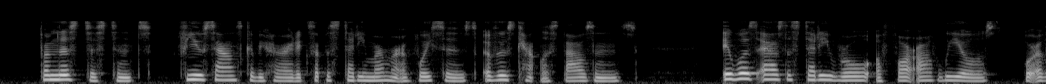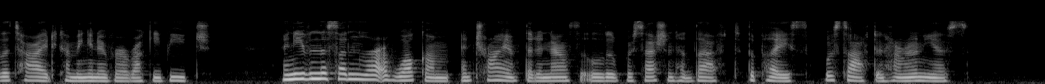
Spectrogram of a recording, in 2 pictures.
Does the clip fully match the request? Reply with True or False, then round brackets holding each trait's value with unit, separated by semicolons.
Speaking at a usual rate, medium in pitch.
True (175 wpm; 175 Hz)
